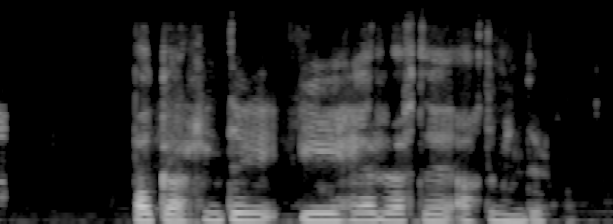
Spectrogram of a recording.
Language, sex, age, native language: Icelandic, female, 14, Icelandic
